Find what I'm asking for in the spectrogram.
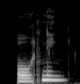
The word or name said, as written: ordning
